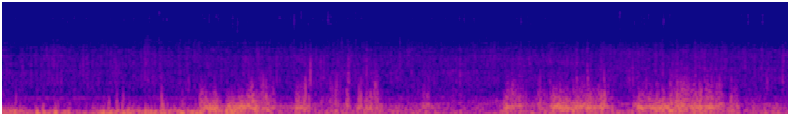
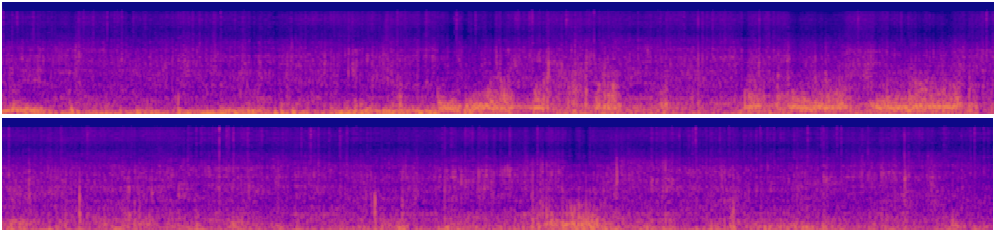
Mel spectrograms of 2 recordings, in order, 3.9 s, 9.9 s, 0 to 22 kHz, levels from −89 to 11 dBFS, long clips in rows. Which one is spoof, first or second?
second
